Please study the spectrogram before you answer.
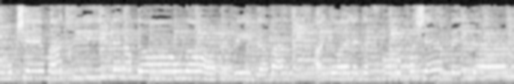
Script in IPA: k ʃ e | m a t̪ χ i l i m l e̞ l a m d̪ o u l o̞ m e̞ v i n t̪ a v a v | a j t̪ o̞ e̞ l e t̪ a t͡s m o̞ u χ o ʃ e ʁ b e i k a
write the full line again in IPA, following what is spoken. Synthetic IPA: k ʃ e | m a t̪ χ i l i m l e̞ l a m d̪ o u l o̞ m e̞ v i n d̪ a v a ʁ | a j t̪ o̞ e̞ l e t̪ a t͡s m o̞ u χ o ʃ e v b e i k a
